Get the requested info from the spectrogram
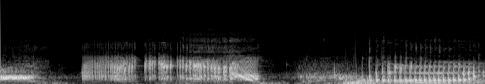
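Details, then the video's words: Humpback whale crying or snoring: rough, roaring bursts with a low, throaty edge, the longest holding about two seconds, broken by short gaps of quiet. "Humpback whale crying or snoring"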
